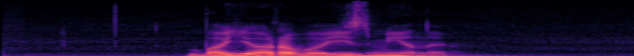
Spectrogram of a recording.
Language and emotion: Russian, neutral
